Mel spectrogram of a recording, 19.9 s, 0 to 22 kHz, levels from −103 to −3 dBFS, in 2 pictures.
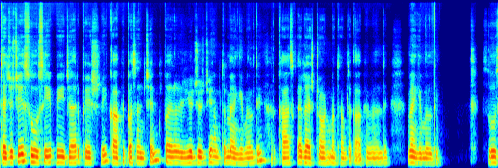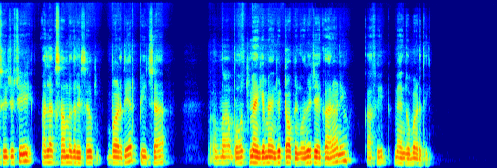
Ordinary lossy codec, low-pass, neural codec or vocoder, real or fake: none; none; vocoder, 44.1 kHz, 128 mel bands every 256 samples, BigVGAN v2; fake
